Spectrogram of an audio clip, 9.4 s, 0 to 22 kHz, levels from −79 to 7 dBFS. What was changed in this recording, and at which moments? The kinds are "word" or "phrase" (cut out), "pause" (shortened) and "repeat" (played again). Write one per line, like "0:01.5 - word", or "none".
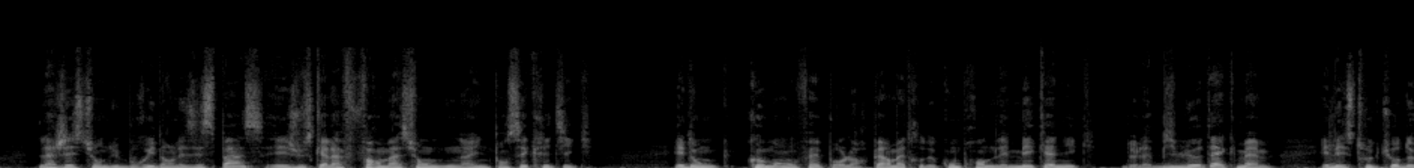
none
